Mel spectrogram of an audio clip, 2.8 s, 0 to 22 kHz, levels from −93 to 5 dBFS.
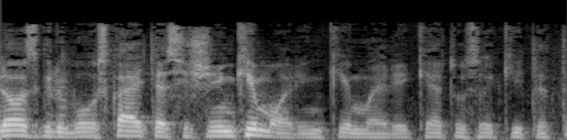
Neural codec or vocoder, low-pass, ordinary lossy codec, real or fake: codec, 44.1 kHz, 7.8 kbps, Pupu-Codec; 19.8 kHz; MP3, 48 kbps; fake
